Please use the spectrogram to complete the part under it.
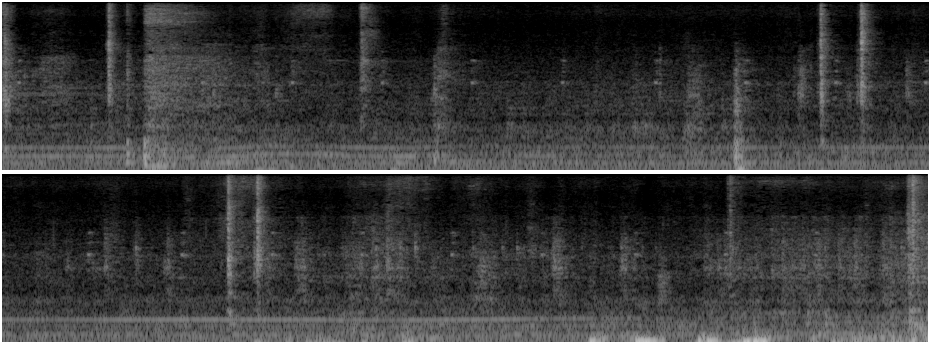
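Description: A city bus pulls away and drives along a road.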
